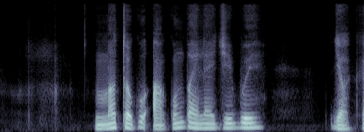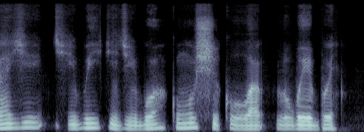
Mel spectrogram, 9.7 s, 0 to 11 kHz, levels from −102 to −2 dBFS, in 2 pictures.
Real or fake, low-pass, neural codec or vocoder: fake; 9.9 kHz; codec, 16 kHz in and 24 kHz out, 0.9 kbps, LongCat-Audio-Codec, four codebook decoder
